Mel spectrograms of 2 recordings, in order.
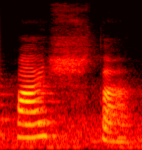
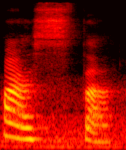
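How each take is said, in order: First: The s before t sounds like a hushing sh. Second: The s before t sounds like a hissing s. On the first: This is how people from Rio de Janeiro say it. "Mas a pronúncia carioca é pasta" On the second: This is how other regions of the country say it. "outras regiões do país que vai ter a pronúncia de pasta"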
